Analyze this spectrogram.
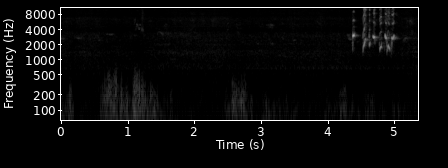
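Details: Low thuds and rumbles open the recording, then a wild bulbul gives one short, bright phrase of fluty, jumbled whistles near the end.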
